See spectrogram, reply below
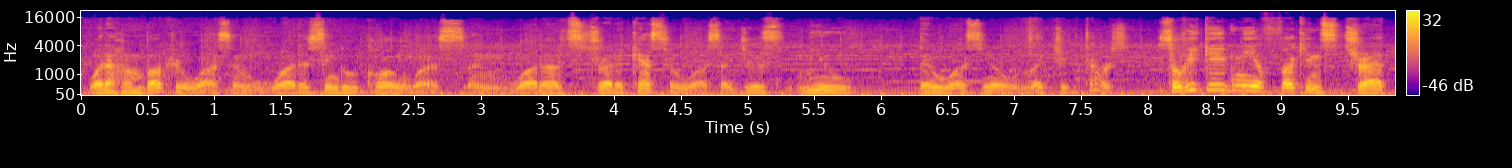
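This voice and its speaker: A man's voice: mid-range voice, animated, moderate pace. A young man from Colombia with a Colombian Spanish accent, chatting casually to camera as a guitar vlogger, rambling with many fillers and casual swearing.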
